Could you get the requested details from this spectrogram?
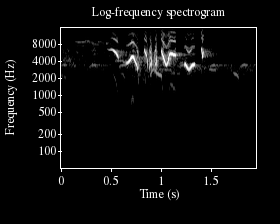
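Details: Indian robin singing: a quick burst of high, sweet warbled notes that swoop up and down, about one second long, with a faint thin note trailing afterward.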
